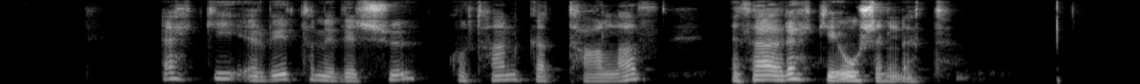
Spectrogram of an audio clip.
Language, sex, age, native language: Icelandic, male, 40-49, Icelandic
